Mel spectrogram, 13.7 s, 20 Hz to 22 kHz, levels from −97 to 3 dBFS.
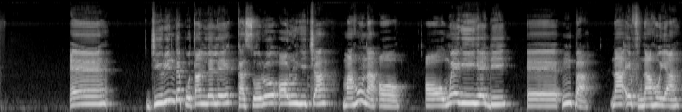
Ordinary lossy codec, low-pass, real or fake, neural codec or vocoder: none; 19.8 kHz; real; none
